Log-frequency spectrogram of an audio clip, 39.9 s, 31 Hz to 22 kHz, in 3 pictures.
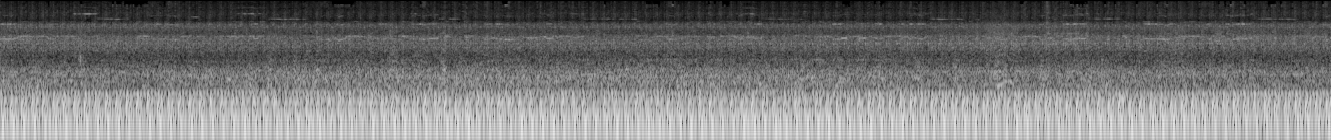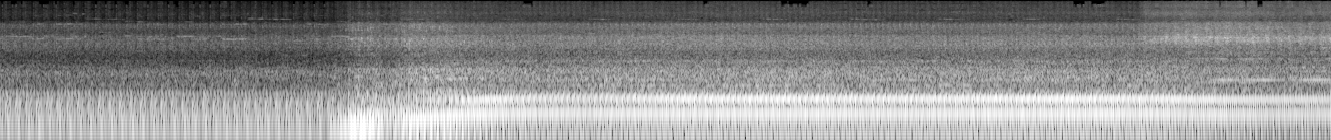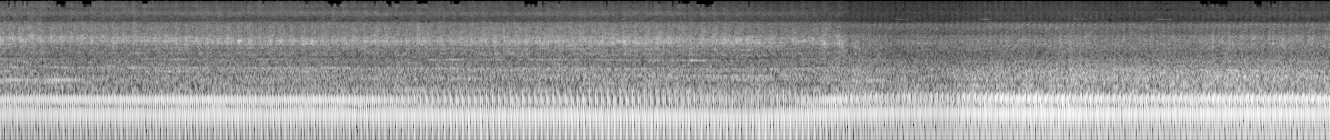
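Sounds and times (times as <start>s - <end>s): sawmill engine running: 0.0s - 39.9s
hiss: 24.7s - 35.2s.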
